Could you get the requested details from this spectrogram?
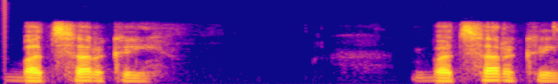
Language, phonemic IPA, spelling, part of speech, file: Pashto, /bəˈt͡sər.kaɪ/, بڅرکی, noun, بڅرکی.ogg
- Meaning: spark of fire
